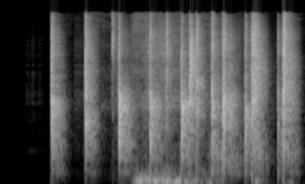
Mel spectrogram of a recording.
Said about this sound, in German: Gibt's nur verhaltenen Applaus von Bruchhagen und Co.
